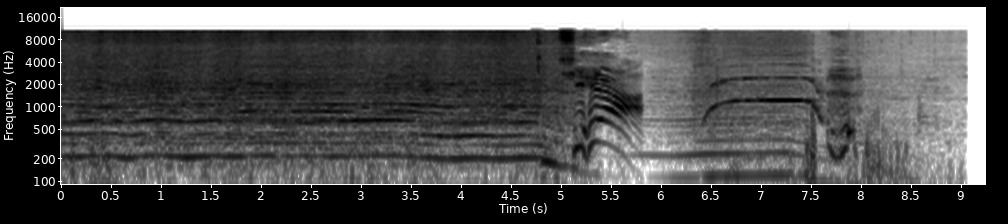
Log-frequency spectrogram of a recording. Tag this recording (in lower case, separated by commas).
vehicle, speech, car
